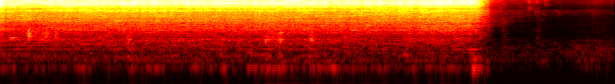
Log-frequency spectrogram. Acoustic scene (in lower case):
restroom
